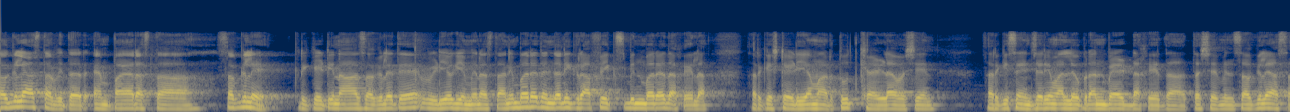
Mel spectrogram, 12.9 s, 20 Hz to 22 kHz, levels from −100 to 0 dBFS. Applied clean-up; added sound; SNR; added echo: none; none; none; none.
